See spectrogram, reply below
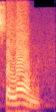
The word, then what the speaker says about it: Salome: I believe her name is pronounced, it's not Salome, it's Salome. S-A-L-O-M-E is her name.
